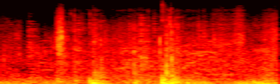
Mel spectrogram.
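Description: A few irregular knocks and low thumps as a clear plastic storage bin full of toys is picked up and jostled.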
